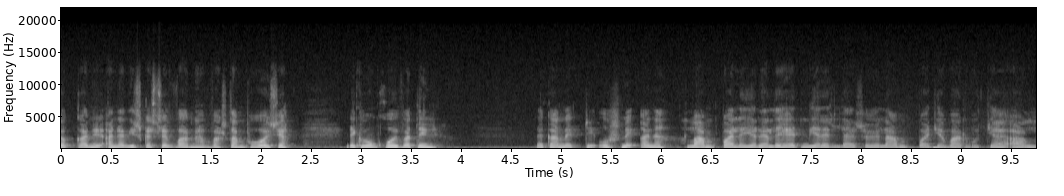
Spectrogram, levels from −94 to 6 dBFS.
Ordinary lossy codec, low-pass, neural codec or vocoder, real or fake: none; 19.8 kHz; none; real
